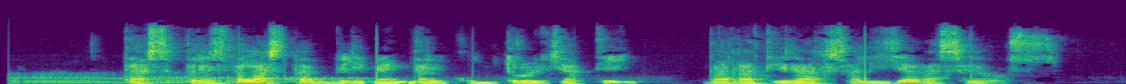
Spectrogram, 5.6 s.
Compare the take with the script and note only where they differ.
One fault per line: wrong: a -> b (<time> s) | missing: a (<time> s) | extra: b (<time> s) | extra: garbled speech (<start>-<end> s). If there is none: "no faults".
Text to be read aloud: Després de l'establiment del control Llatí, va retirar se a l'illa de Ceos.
no faults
